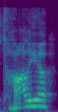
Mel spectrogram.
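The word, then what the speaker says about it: Taulia: I have said Talia, and you said it's Talia. No, it is Talia Tagovailoa. Thank you very much. Point that up. Guess that's how you say it, according to Carts.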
